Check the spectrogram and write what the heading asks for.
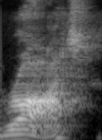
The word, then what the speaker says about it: wrought: animation program lines drawn called rot and not spelled rot but spelled with a w w r o you ght um like I said I was wrought with anguish you know that kind of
